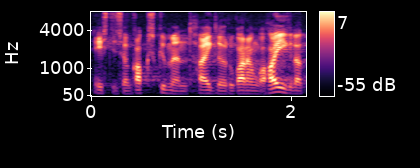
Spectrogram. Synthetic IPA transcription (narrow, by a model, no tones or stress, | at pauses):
e̞ːsʲt̪iso̞nkɑkskymːend̪̥hɑjɡ̥leuɾukɑɾemkɑhɑjɡ̥lɑt̪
